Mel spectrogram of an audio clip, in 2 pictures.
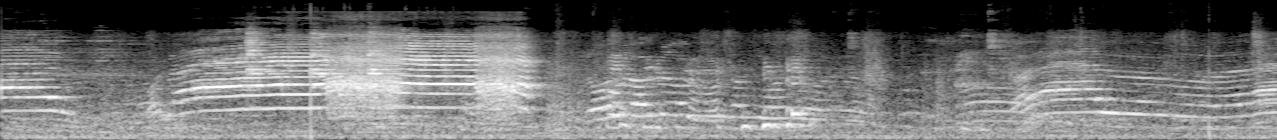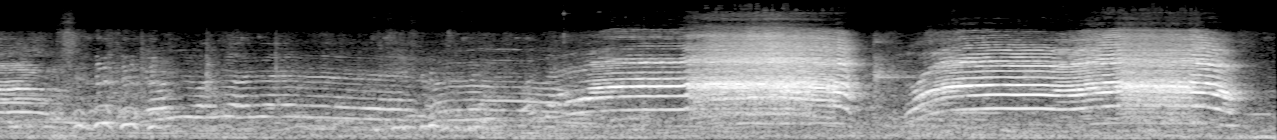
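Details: Cats fighting at a temple, with long drawn-out wailing yowls that rise and fall in pitch, sounding almost human; several overlapping howls, some harsher bursts, brief quieter gaps between them.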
